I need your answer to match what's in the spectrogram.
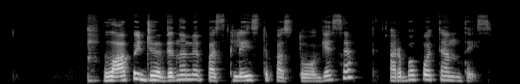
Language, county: Lithuanian, Šiauliai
